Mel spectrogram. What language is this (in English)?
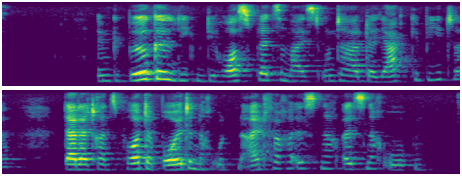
German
